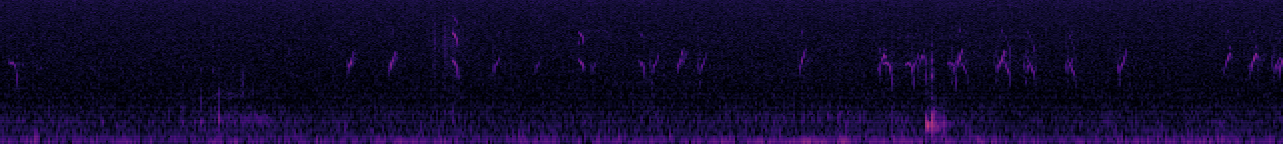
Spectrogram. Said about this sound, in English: The songster just went down. So according to the bird who was singing was just captured, and I'm letting him hang in a net.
